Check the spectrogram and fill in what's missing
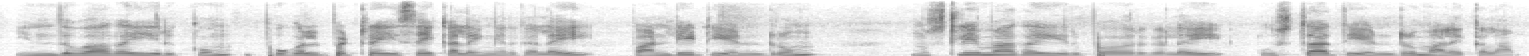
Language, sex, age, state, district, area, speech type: Tamil, female, 18-30, Tamil Nadu, Tiruchirappalli, rural, read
